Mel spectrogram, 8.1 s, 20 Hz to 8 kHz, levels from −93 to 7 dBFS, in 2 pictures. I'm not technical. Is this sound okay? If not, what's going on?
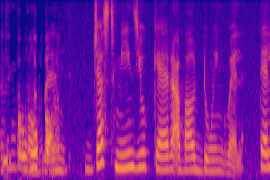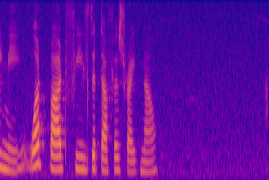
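No. From 0.0 to 0.69 s the speech drops sharply for about half a second, likely speech suppressed in double talk, where the call's echo removal turned down the talker's voice along with the loudspeaker echo. From 0.49 to 0.9 s a second copy of the speech arrives 240 ms late, nearly as loud as the original, likely an echo leak from a loudspeaker.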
